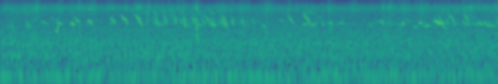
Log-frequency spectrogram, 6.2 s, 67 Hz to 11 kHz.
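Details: Buff Orpington, Black Australorp and Ameraucana chicks out in the open air in 2010; soft, rapid high-pitched peeps in loose bunches, steady through, against background hiss.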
